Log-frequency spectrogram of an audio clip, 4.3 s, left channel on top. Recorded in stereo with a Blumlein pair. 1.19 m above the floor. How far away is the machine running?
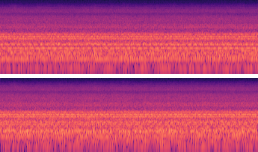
About 0.7 m.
